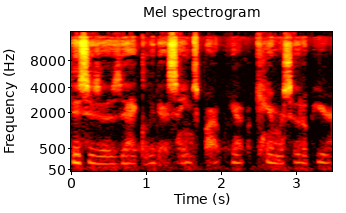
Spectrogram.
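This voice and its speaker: Someone whispers at a moderate pace. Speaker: hunting guide. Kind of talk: outdoor tutorial. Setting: outdoors. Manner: whispering.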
